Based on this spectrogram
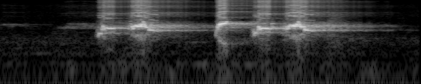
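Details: Song of a red-whiskered bulbul, used to prompt singing in other birds: two lively, clear whistled phrases in quick succession, each of two or three slurred, rising-and-falling notes, on a quiet background.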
